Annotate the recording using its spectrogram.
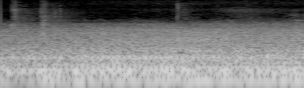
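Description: A steady low engine-like drone with a constant pitch and no rises or falls.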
